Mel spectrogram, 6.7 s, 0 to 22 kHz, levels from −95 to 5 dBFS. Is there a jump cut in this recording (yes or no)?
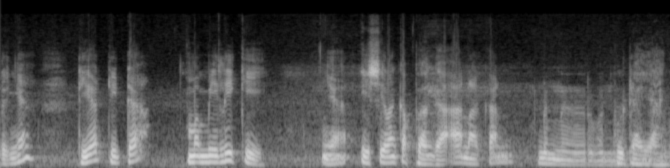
no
